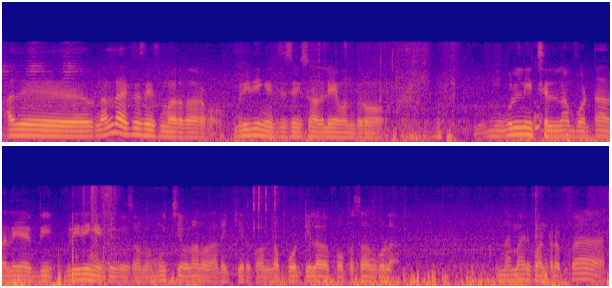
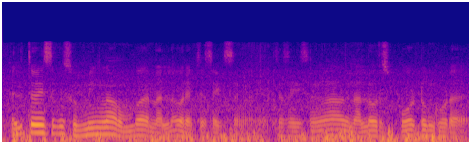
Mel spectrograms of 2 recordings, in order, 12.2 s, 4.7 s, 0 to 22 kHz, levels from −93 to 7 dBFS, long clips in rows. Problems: background sounds at intervals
